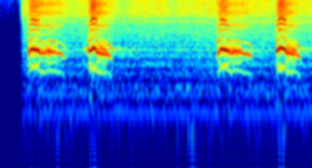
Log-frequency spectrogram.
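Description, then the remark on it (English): A Guam kingfisher gives four harsh, raspy calls, loud, in two pairs with a short pause between the pairs. There is no talking. “Is that a Guam Kingfisher? It is a Guam Kingfisher.”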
